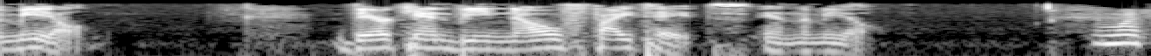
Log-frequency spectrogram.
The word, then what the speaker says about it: phytate: selenium with a meal, there can be no phytates in the meal. And what's phytate? Well, let me spell that for you.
